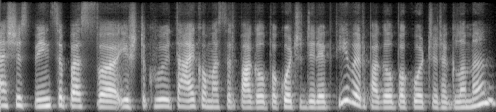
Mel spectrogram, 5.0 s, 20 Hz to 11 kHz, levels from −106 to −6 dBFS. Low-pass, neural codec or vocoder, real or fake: 9.9 kHz; codec, 24 kHz, 0.5 kbps, DualCodec; fake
